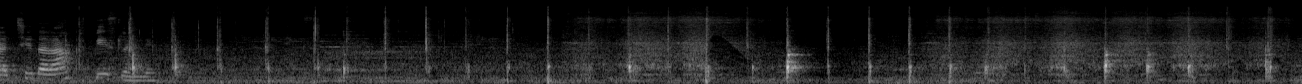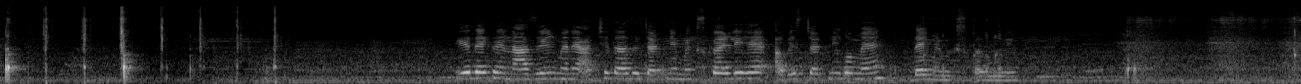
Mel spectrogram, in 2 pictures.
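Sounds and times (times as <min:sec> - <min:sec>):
pestle pounding in mortar: 0:00.7 - 0:15.9.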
